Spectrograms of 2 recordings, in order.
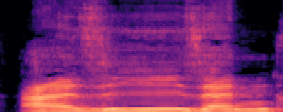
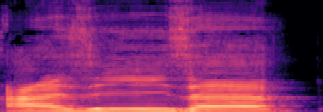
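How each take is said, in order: First: The word ends with an n sound. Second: The word ends on a lengthened vowel.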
